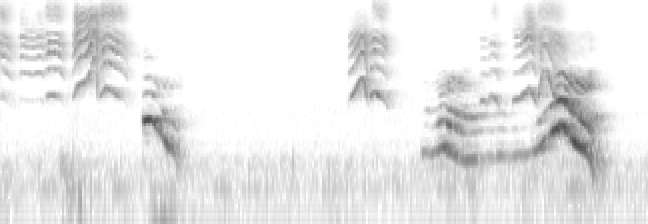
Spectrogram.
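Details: Rhodesian Ridgeback singing: a series of high, squeaky, harmonic whining bursts, some sliding downward, separated by short silences, then a longer wavering moan that rises and falls before fading.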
